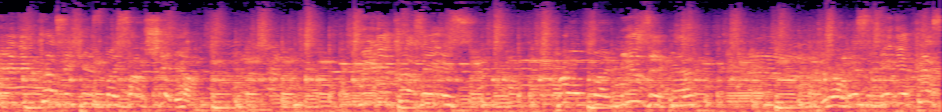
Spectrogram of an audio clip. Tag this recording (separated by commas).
Speech, Music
